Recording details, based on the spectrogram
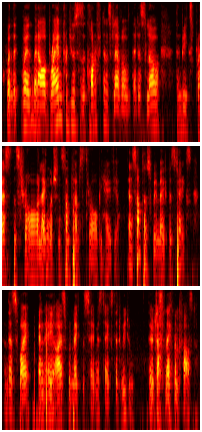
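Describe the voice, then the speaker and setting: A man's voice: fairly high pitch, steady tone, fast, vocal fry, a bit bright, no echo. A man with a German accent presenting a teaching webinar, explaining with frequent restarts and fillers. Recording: dull lo-fi dry webinar audio.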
